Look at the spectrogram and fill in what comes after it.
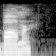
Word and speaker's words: Baltimore: I said Balmer. – Balmer. – Is that wrong, Jay? – In certain parts of the city of Baltimore, that's how you say it, for sure.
